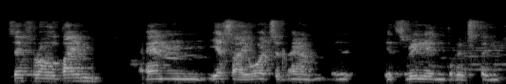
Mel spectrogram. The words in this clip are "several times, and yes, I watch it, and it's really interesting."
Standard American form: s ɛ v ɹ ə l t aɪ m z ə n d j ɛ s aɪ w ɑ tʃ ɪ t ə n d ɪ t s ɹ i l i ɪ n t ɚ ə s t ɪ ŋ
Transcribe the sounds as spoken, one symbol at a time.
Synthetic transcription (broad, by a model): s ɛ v ɹ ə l t aɪ m ə n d j ɛ s aɪ w ɑ tʃ ɪ t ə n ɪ ɪ t s ɹ i l i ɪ n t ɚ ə s t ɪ ŋ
